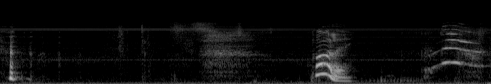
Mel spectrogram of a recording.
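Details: Bengal cat on top of a door indoors, letting out two drawn-out meows, the first loud and bending downward, the second softer and arched, with a woman's exclamations just before.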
